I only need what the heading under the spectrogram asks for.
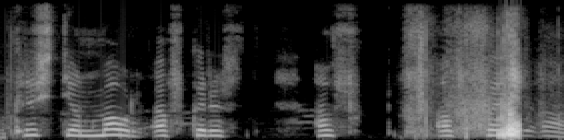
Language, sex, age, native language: Icelandic, male, 8, Icelandic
